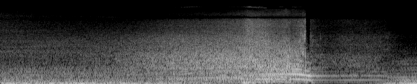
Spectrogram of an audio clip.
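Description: A car rushes past close by with a loud whoosh.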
